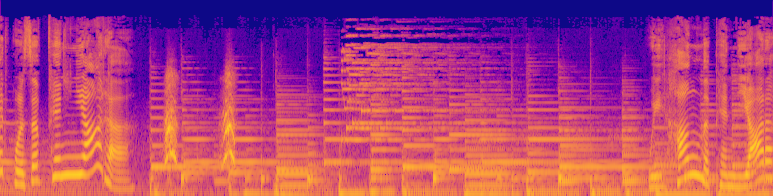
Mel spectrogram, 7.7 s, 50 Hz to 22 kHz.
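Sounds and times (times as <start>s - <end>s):
light bouncy instrumental music: 0.0s - 7.7s
speech: 0.1s - 1.9s, 6.5s - 7.7s
dog barking: 1.6s - 2.4s.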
